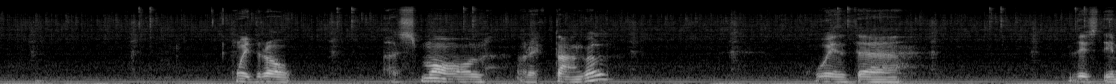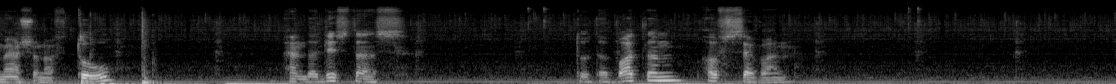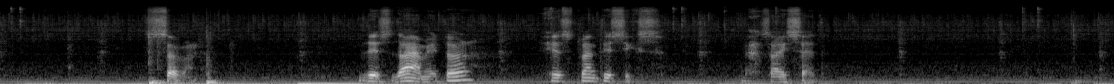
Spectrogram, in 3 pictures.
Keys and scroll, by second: 12.5 Return, 24.3 Return.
